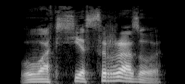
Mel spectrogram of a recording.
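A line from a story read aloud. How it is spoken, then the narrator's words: Harsh barked shout. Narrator (Russian): Грег рявкнул так, что командир передовой группы прикусил язык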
